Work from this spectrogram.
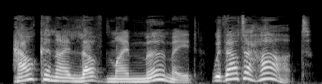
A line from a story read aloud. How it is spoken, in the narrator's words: cried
